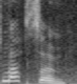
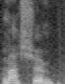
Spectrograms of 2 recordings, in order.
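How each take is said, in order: First: The middle consonant is a plain 's' sound. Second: The middle consonant is a 'sh' sound. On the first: The speaker calls it right. "it's Massam, without the H" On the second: The speaker calls it wrong. "it isn't Masham"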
